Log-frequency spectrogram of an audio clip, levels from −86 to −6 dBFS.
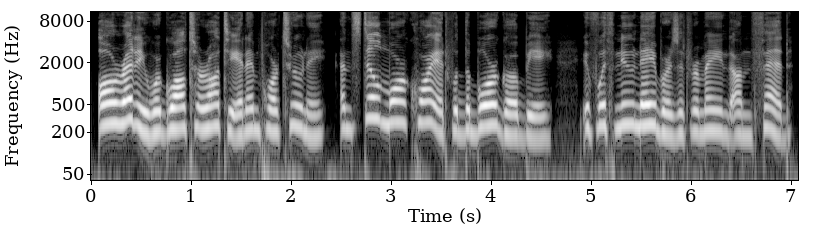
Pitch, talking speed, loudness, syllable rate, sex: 220 Hz, 170 wpm, -18 LUFS, 5.2 syllables/s, female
